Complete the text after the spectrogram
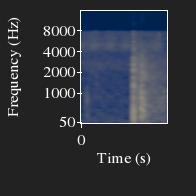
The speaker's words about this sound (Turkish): Ateş sesini duyunca olduğu yerde kalıp endişeyle sesin geldiği yöne döndü.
